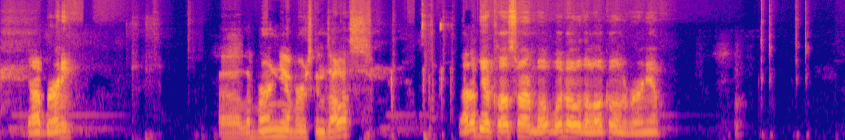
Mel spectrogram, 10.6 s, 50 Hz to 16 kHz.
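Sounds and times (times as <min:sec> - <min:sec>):
speech: 0:00.3 - 0:01.0, 0:02.7 - 0:08.3
typing on a computer keyboard: 0:05.2 - 0:05.8.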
